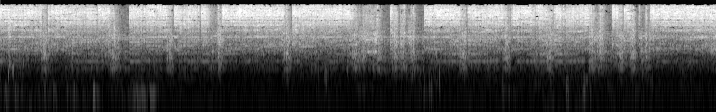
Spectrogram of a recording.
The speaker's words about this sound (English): Very slow printer, Jim.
